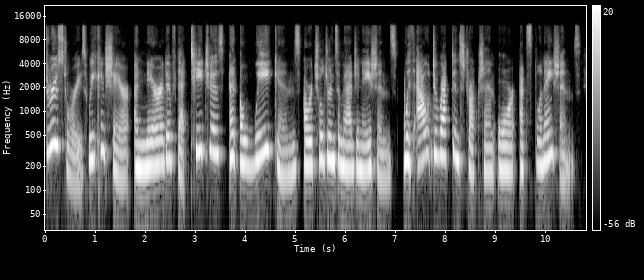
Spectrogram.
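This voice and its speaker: A woman podcast host with a mid-pitched voice delivers prepared narration. She speaks deliberately and leans on key phrases for emphasis. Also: sing-song. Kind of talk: scripted podcast narration about homeschooling.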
